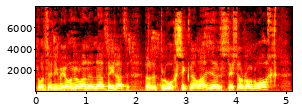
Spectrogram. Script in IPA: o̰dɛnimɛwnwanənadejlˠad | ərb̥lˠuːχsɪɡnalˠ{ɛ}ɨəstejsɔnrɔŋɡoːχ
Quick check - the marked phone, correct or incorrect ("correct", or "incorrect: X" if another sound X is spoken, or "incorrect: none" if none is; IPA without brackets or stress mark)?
incorrect: a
